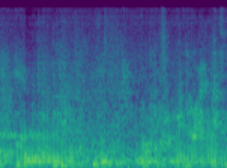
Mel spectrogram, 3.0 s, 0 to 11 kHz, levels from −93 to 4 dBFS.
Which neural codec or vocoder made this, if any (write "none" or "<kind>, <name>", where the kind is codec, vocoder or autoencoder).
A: vocoder, WaveNeXt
